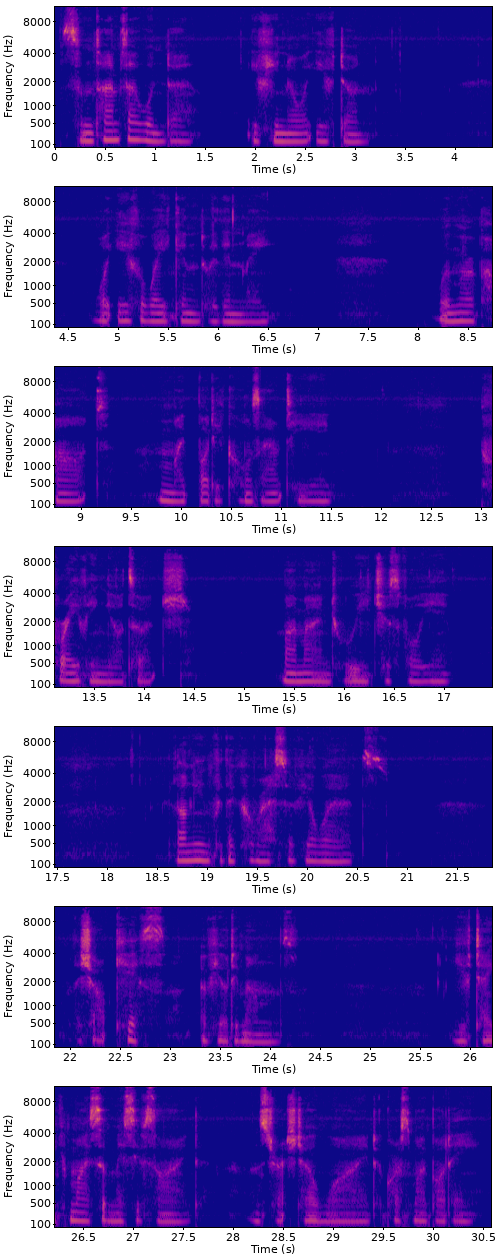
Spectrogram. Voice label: Erotic Poetry, Sensual, British Accent; F4M; Fsub

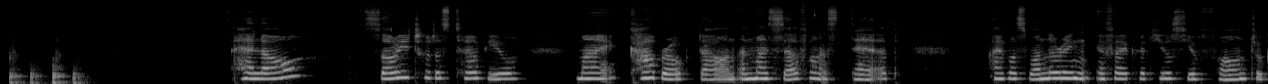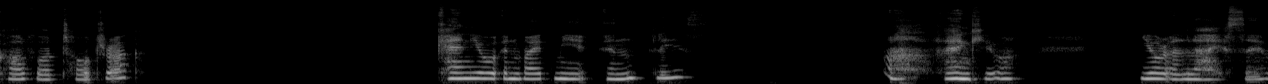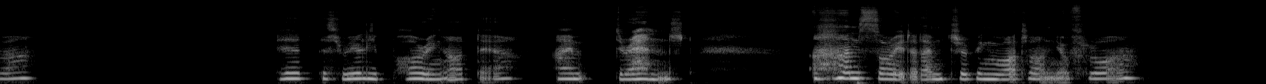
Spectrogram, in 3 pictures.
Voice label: Female Vampire; [F4M] Female Vampire Drains Her Male Victim's Balls

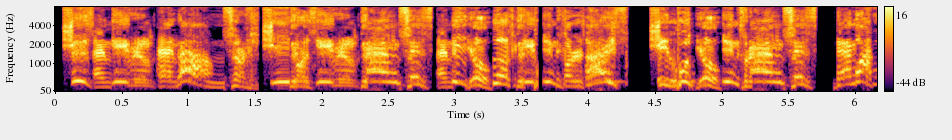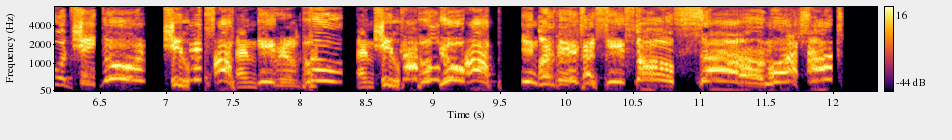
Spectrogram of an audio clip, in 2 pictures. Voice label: Evil Announcer (Acapella)

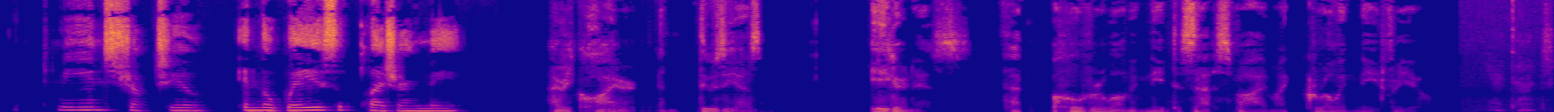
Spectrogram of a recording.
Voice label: FFFMMMMM4A, Erotic Poetry; Let Me Instruct You; DomDomme; A Cake Day Slice Collab for y'all

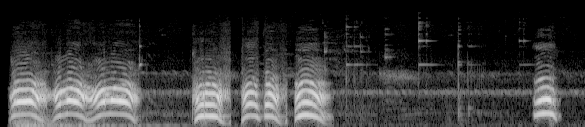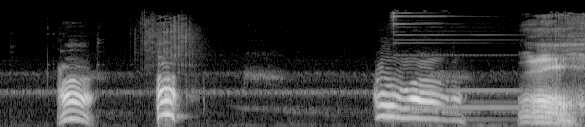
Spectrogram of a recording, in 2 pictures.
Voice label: Evil Announcer

